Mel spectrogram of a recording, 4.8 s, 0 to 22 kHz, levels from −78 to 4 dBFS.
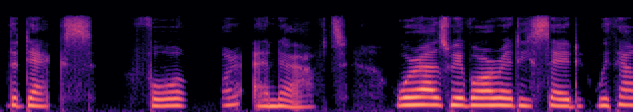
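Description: At 1.33 s the speech stops advancing and its last sound stretches into a fading buzz. At 1.69 s the speech resumes exactly where it left off, with nothing lost. This is a call audio freeze. Packets were likely held up in transit, so the jitter buffer ran dry and the receiver filled the 330 ms gap by extending that final sound. Everything afterwards arrives that much later, heard through a top end stopping near 12 kHz, which fits the Opus codec.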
